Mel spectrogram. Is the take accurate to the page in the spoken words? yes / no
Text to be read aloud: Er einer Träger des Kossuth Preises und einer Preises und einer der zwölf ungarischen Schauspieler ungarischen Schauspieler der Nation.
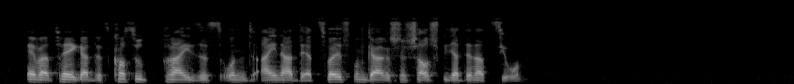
no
